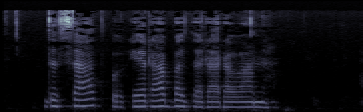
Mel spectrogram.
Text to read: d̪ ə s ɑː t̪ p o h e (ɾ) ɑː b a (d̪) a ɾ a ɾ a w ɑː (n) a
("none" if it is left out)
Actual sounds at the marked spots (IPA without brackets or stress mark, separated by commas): ɾ, d̪, n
